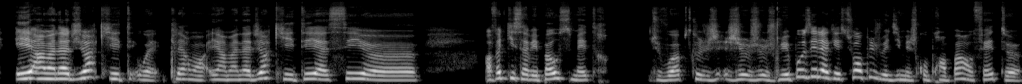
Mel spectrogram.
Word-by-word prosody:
Et 265 Hz, +4 st, +9 dB
un 265 Hz, -2 st, +6 dB
manager 260 Hz, +5 st, +6 dB
qui 260 Hz, -, -3 dB
était 235 Hz, -2 st, -4 dB
ouais 200 Hz, -4 st, -5 dB
clairement. 230 Hz, -6 st, -4 dB
Et 220 Hz, +1 st, -5 dB
un 215 Hz, -, -4 dB
manager 215 Hz, +7 st, 0 dB
qui 240 Hz, -, -6 dB
était 255 Hz, +4 st, +1 dB
assez, 255 Hz, +4 st, 0 dB
heu, 195 Hz, -2 st, +1 dB, 0.7 s
en -, -, -4 dB
fait, 280 Hz, +1 st, +3 dB
qui 290 Hz, 0 st, -1 dB
savait 225 Hz, -6 st, -1 dB
pas 240 Hz, +5 st, +3 dB
où -, -, -1 dB
se 250 Hz, -5 st, -9 dB
mettre, 200 Hz, 0 st, -7 dB, 0.4 s
tu 200 Hz, +1 st, -11 dB
vois? 205 Hz, +2 st, -1 dB
Parce 215 Hz, -, -16 dB
que 235 Hz, -, -4 dB
j'ai 215 Hz, +3 st, -8 dB
je 225 Hz, +2 st, -2 dB
je 215 Hz, +2 st, -4 dB
je 185 Hz, -, -8 dB
lui 230 Hz, -, -1 dB
ai -, -, +3 dB
posé 345 Hz, +3 st, -2 dB
la 315 Hz, -3 st, +5 dB
question, 255 Hz, +5 st, -1 dB
en 320 Hz, -, +4 dB
plus. 325 Hz, -1 st, -9 dB
Je -, -, -8 dB
lui 225 Hz, -, -2 dB
ai -, -, -6 dB
dit: 210 Hz, +2 st, -6 dB
«Mais 200 Hz, -, -4 dB
je 185 Hz, -, -10 dB
comprends 195 Hz, -2 st, -7 dB
pas 255 Hz, +7 st, -3 dB
en 220 Hz, -4 st, -5 dB
fait». 220 Hz, 0 st, -7 dB
230 Hz, 275 wpm, -20 LUFS, 205-260 Hz, 0.7 s, Et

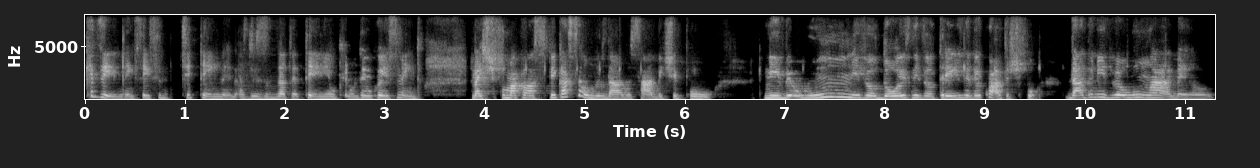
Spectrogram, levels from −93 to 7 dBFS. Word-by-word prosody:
quer 410 Hz, -, -1 dB
dizer, 255 Hz, -, +2 dB
nem 175 Hz, +1 st, -6 dB
sei 195 Hz, -, -2 dB
se 215 Hz, -1 st, -12 dB
se 255 Hz, -, -4 dB
tem, 190 Hz, -7 st, -5 dB
né, 170 Hz, -2 st, -8 dB
ás 180 Hz, -, -10 dB
vezes 195 Hz, 0 st, -8 dB
até 200 Hz, -2 st, -1 dB
tem, 185 Hz, 0 st, 0 dB
eu 185 Hz, -, -5 dB
que -, -, -8 dB
não 195 Hz, -, -9 dB
tenho 215 Hz, 0 st, -2 dB
o -, -, -13 dB
conhecimento. 210 Hz, -4 st, -2 dB, 0.5 s
Mas, 210 Hz, -1 st, +4 dB
tipo, 245 Hz, -, 0 dB
uma 225 Hz, -1 st, +6 dB
classificação 230 Hz, +4 st, +1 dB
dos 215 Hz, -1 st, -3 dB
dados, 180 Hz, -3 st, 0 dB
sabe, 180 Hz, 0 st, +2 dB
tipo, 185 Hz, -3 st, -4 dB, 0.5 s
nível 220 Hz, +1 st, +4 dB
1, 290 Hz, +8 st, +2 dB
nível 230 Hz, -5 st, +1 dB
2, 210 Hz, +3 st, +3 dB
nível 210 Hz, -3 st, -2 dB
3, 210 Hz, +2 st, +2 dB
nível 225 Hz, 0 st, -1 dB
4. -, -, +2 dB
Tipo, -, -, -4 dB, 0.3 s
dado 235 Hz, +4 st, +2 dB
nível 260 Hz, -3 st, +2 dB
1, 260 Hz, -2 st, -2 dB
ah, 235 Hz, -4 st, +4 dB
meu, 180 Hz, -3 st, -7 dB
215 Hz, 210 wpm, -23 LUFS, 190-235 Hz, 0.5 s, uma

